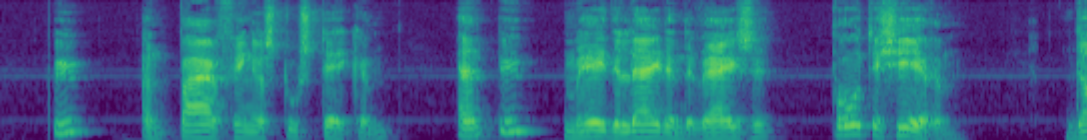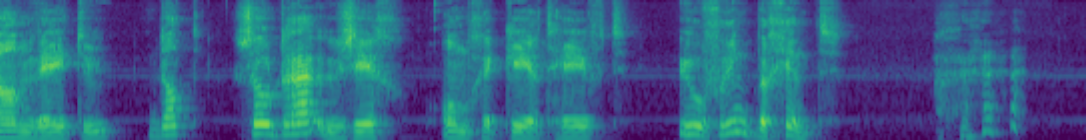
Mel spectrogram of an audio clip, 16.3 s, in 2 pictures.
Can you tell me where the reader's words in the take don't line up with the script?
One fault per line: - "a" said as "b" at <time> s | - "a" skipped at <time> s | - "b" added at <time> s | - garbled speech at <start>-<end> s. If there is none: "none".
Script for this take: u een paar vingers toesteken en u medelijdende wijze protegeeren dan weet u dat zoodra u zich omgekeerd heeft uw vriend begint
none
